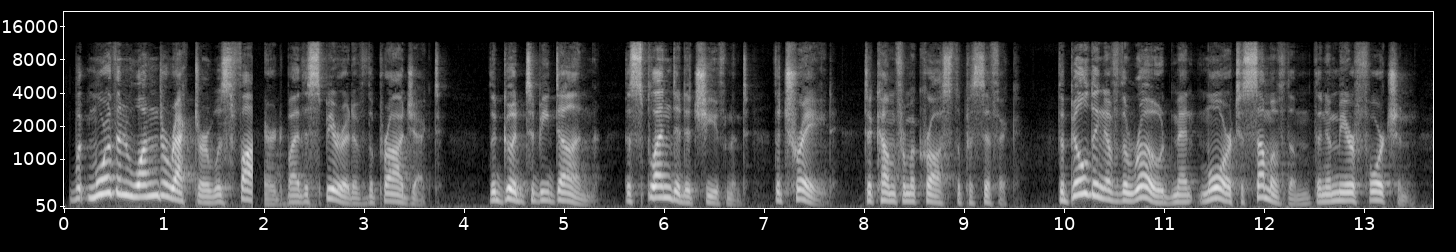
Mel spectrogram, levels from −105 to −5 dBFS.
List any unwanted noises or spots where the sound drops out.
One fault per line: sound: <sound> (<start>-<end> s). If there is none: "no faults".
sound: dropout (1.9-2.0 s)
